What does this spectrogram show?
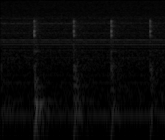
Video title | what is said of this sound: Assembly | just knock them until you hear that dead sound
